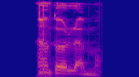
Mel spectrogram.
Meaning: indolently
- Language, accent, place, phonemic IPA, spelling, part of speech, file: French, France, Lyon, /ɛ̃.dɔ.la.mɑ̃/, indolemment, adverb, LL-Q150 (fra)-indolemment.wav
